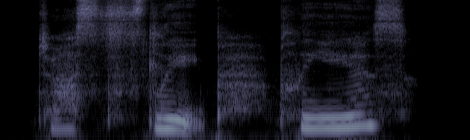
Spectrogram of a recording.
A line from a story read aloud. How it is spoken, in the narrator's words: Ramonda sighed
